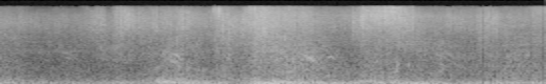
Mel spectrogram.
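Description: Magic spells crackle and burst in a fantasy battle.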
